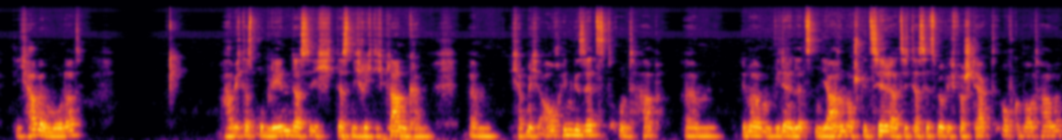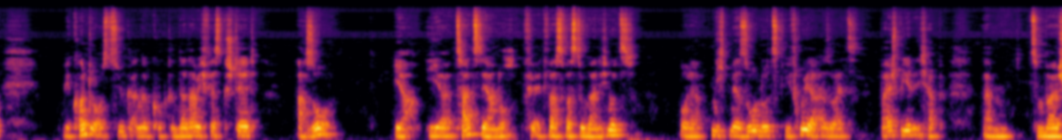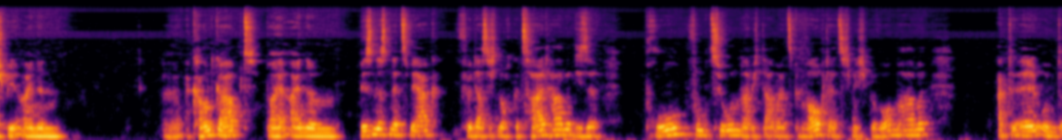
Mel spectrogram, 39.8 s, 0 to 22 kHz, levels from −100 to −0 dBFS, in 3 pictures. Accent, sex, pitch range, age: German, male, 120-135 Hz, 40-59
